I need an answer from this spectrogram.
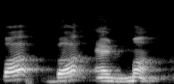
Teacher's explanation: क्लोजिव है और बलेबियल बलेबियल प्लोजिव। The two lips are the articulators. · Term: बाइबल साउंड्स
